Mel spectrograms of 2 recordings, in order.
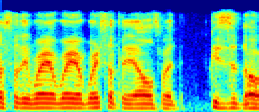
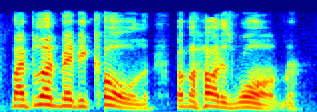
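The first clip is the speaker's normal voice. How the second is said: put-on talking snake voice; 2 semitones higher, 3 dB quieter than usual. Playing out a comic bit with others, be [name] voicing a snake. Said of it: "[name] doing the voice of the snake".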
